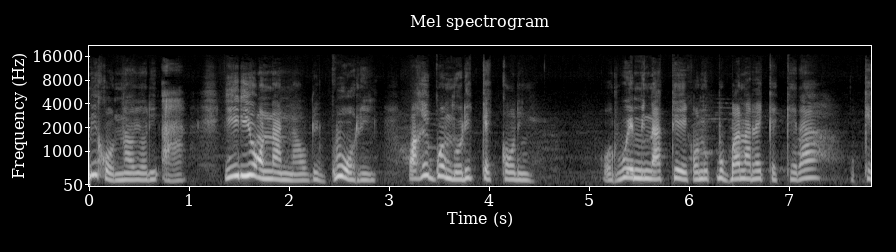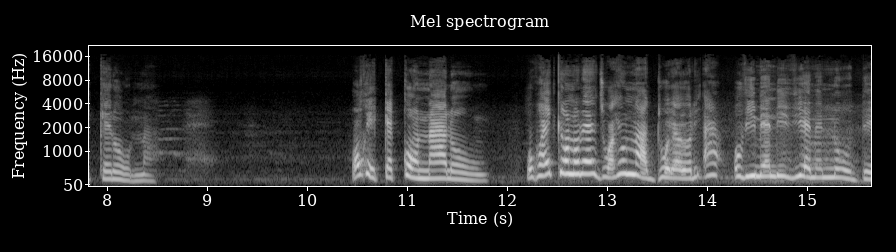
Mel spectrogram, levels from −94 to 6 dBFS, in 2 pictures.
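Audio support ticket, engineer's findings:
No audible faults in the speech signal: level, continuity and timing stay steady throughout, with nothing pointing to a fault in capture, processing or playback.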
